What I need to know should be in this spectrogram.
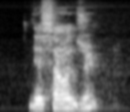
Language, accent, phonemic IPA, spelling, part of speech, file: French, Canada, /de.sɑ̃.dy/, descendus, verb, LL-Q150 (fra)-descendus.wav
- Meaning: masculine plural of descendu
